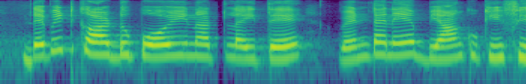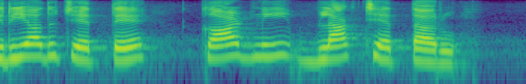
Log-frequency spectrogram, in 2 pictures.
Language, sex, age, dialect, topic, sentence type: Telugu, female, 31-35, Central/Coastal, banking, statement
